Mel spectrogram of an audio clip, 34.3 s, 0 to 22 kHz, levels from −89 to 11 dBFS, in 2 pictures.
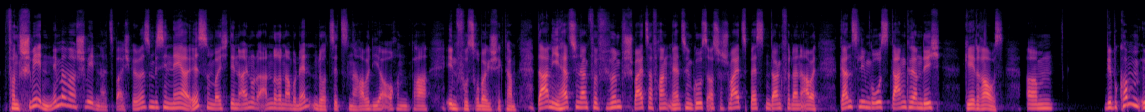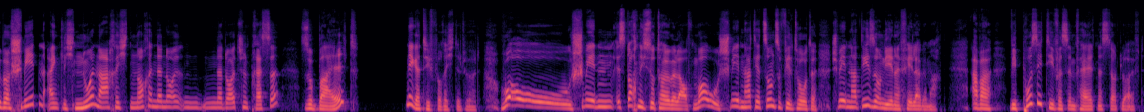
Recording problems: none

